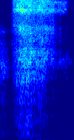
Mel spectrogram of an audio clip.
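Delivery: long unvoiced snake hiss; drawn-out s like a snake. Shown as a demonstration. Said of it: "snake breath?".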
